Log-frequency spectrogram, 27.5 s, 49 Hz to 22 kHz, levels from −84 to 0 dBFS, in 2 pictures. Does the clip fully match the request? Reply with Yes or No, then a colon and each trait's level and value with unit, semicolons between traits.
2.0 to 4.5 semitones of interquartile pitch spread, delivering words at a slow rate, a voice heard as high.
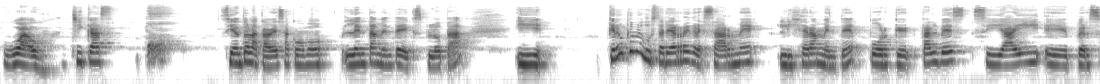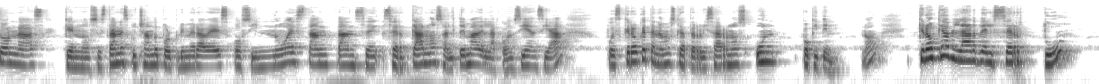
Yes: average, 3.8 semitones; slow, 120 wpm; high, 210 Hz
